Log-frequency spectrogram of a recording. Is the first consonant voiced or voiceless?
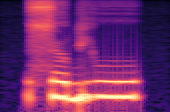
voiceless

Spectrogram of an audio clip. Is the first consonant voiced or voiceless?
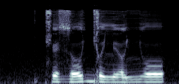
voiceless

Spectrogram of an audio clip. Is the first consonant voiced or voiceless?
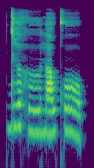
voiced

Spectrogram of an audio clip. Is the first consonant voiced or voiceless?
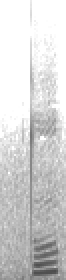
voiceless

